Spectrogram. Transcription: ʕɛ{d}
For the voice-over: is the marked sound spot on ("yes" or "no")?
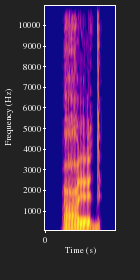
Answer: yes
